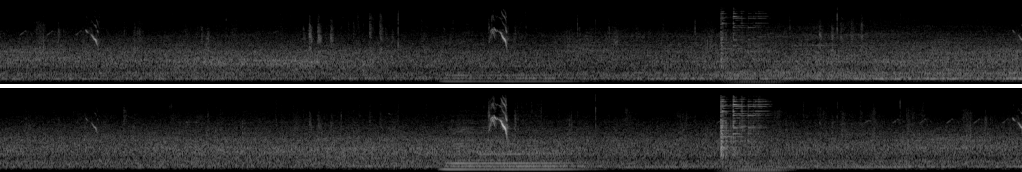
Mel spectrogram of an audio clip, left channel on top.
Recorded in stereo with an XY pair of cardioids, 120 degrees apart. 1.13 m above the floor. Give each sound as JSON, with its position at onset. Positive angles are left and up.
{"t": 4.4, "sound": "a door slam", "azimuth_deg": -55}
{"t": 7.2, "sound": "cutlery clinking", "azimuth_deg": -55}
